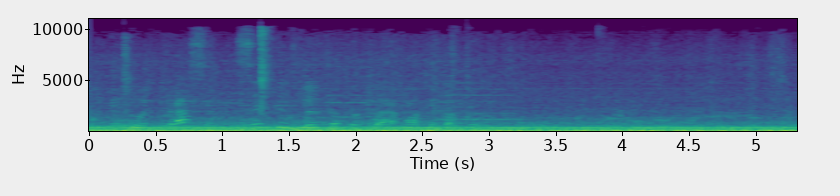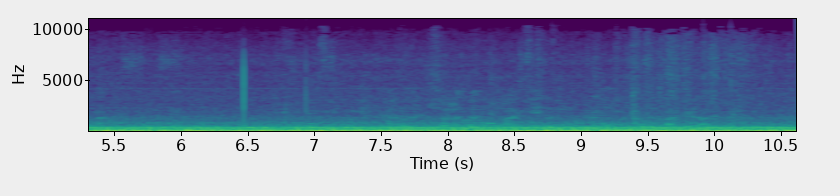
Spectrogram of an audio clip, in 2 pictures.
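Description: Steady Airbus A330 cabin noise: a constant low rumble with a steady hum. Faint voices are heard in the first few seconds.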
